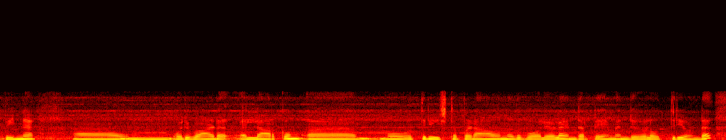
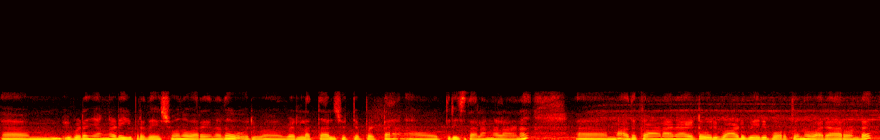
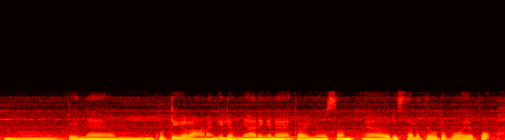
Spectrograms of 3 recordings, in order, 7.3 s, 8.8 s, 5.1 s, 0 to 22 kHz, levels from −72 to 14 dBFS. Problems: background sounds at intervals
